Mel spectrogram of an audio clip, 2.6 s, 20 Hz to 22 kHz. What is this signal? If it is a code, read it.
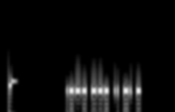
Morse code, heard as a keyed tone, about 53 wpm, 700 Hz. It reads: JOINT
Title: Sentences from Top 1300 Words - New Word Drill Alt - 50wpm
